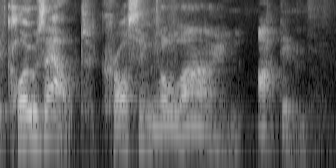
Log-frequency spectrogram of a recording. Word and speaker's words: Aachen: Aachen, 1944, as I was corrected by one of our European brothers, um, which I responded to. Amazingly enough, I lived over there 7 years and still can't pronounce that town name right. So us Americans, you know how we are. We like to butcher foreign names, so we call it Aachen because that's what it looks like to us.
